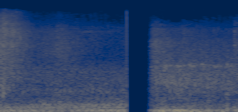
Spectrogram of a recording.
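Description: Mountain bike rolling along a dry dirt trail: tyre noise on the dirt with wind rumbling on the helmet camera's microphone, mostly steady. There is a sharp knock at the start, and the sound cuts out completely for a moment about two-thirds of the way through.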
